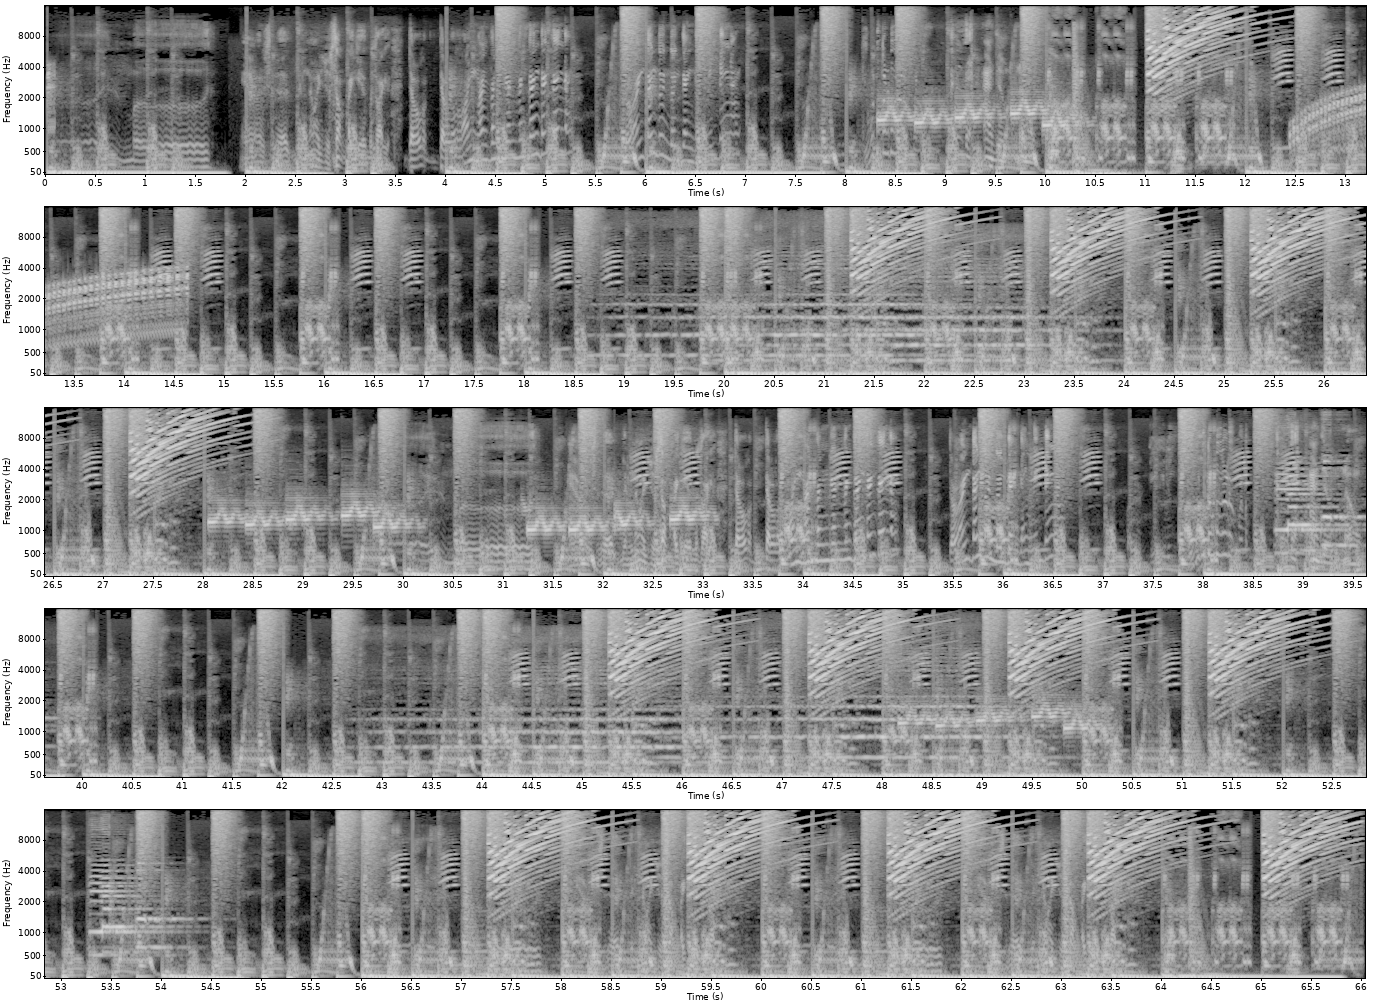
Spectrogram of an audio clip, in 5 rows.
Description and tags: I created these Drum Beat/loops using my Yamaha PSR463 Synthesizer, my ZoomR8 portable Studio, Hydrogen, Electric Drums and Audacity. I'm sorry but Roland is DEAD... I killed him. It was an accident.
